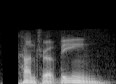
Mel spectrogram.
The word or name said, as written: Contravening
